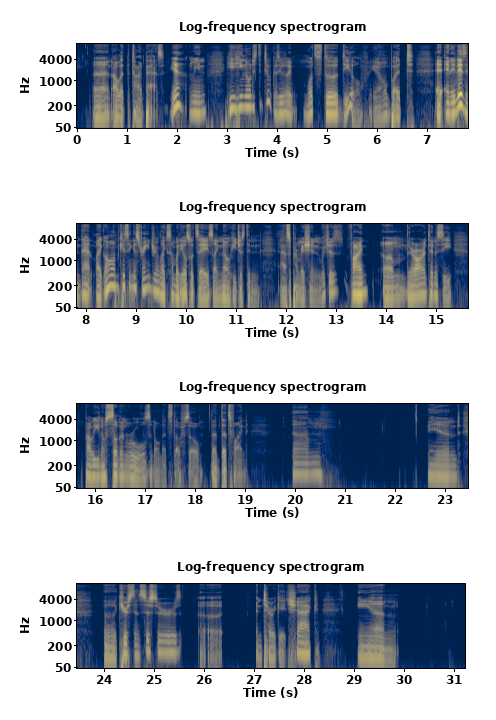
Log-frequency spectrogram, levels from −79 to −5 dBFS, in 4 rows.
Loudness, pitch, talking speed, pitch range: -25 LUFS, 100 Hz, 150 wpm, 85-125 Hz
